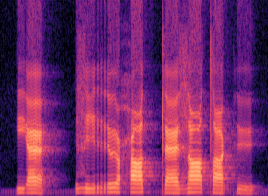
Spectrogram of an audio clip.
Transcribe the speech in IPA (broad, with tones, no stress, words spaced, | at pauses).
jæ˨ | zi˨rø˦˨ħɑ˦ tːæ˨zɑ˦tˤe˨ ky˨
